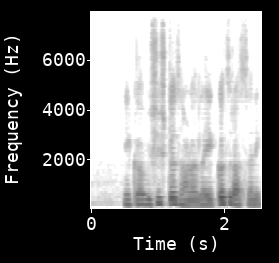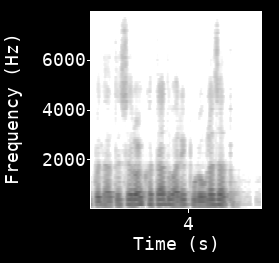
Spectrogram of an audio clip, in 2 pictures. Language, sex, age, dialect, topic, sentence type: Marathi, female, 41-45, Standard Marathi, agriculture, statement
